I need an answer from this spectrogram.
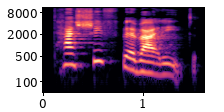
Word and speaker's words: تشریف ببرید: Please notice that in fast-spoken Persian, re is not pronounced in tashrif bebarid, and native speakers would say tashrif bebarid.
